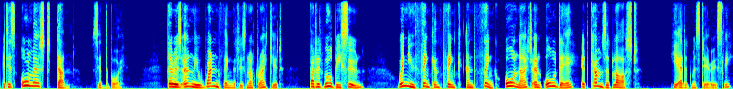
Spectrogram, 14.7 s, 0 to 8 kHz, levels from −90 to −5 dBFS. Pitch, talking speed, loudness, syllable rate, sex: 220 Hz, 170 wpm, -19 LUFS, 4.5 syllables/s, female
